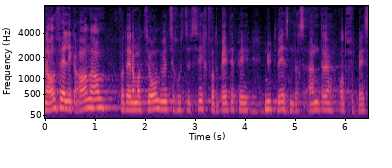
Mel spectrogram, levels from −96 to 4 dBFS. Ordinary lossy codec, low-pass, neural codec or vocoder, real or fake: none; none; none; real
